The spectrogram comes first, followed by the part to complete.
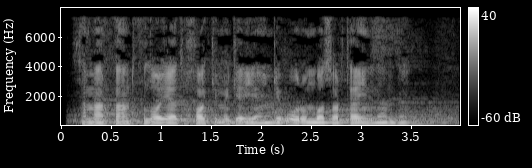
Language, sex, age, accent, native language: Uzbek, male, 18-24, Qoraqalpog'iston, Uzbek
